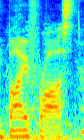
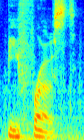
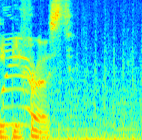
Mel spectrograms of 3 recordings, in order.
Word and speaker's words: Bifrost: Because you watch the MCU, you're gonna say Bifrost, but it's Bifrost. And even in Valkyrie Profile, they say Bifrost. And from what I understand, based on if you were to look it up online, that is exactly how natively it's said too.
